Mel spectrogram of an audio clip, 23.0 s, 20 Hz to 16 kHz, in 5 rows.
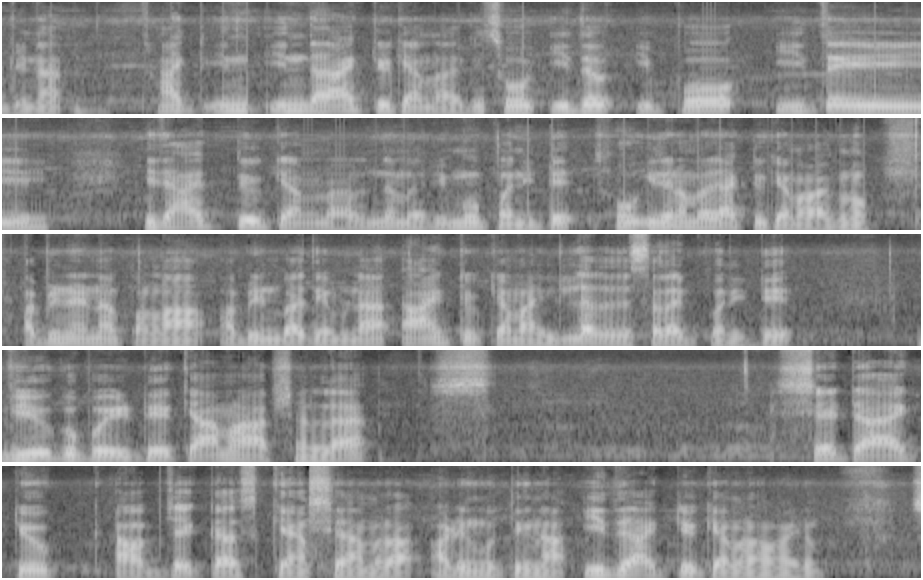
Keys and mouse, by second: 7.0 click, 9.8 click, 13.6 click, 19.9 click.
